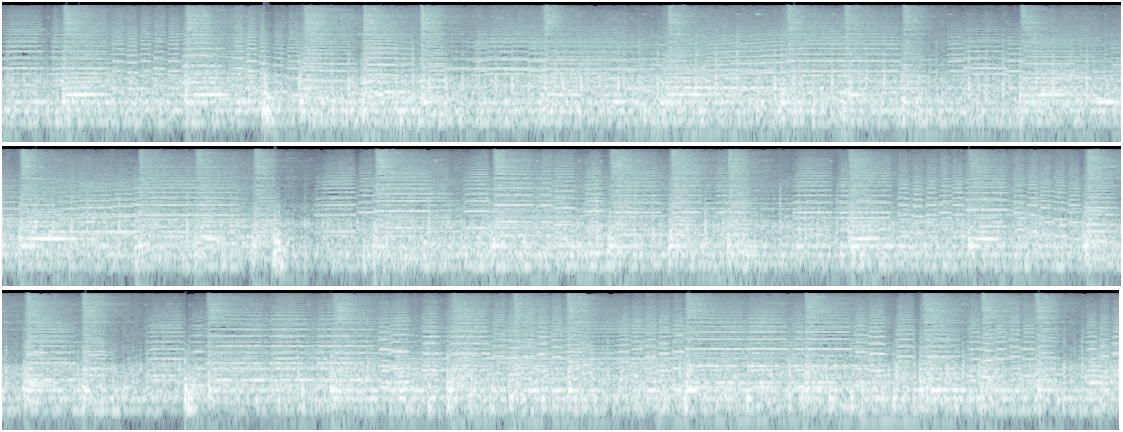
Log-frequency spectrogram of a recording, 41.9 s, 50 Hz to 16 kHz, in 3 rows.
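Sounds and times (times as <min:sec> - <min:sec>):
brass band playing a march: 0:00.0 - 0:41.9.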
